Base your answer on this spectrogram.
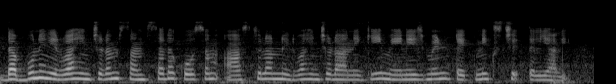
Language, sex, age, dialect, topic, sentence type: Telugu, female, 18-24, Central/Coastal, banking, statement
